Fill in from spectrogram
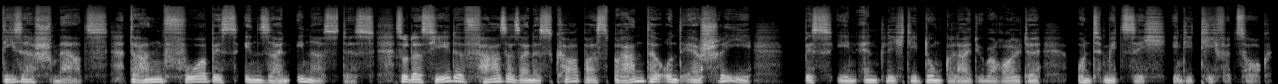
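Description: A man reading a fantasy audiobook in a calm, even storytelling voice, close to the mic. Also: deep voice, takes it slowly, husky, no room sound. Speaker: audiobook narrator. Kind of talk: scripted fantasy audiobook narration.

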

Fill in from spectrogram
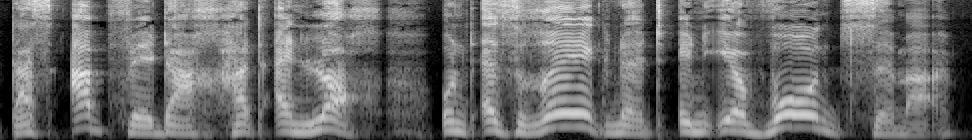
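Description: A woman voicing Gurkenhut, a bossy little male gnome foreman who gives brisk orders. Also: on the low side, expressive, no echo, clean studio sound.

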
